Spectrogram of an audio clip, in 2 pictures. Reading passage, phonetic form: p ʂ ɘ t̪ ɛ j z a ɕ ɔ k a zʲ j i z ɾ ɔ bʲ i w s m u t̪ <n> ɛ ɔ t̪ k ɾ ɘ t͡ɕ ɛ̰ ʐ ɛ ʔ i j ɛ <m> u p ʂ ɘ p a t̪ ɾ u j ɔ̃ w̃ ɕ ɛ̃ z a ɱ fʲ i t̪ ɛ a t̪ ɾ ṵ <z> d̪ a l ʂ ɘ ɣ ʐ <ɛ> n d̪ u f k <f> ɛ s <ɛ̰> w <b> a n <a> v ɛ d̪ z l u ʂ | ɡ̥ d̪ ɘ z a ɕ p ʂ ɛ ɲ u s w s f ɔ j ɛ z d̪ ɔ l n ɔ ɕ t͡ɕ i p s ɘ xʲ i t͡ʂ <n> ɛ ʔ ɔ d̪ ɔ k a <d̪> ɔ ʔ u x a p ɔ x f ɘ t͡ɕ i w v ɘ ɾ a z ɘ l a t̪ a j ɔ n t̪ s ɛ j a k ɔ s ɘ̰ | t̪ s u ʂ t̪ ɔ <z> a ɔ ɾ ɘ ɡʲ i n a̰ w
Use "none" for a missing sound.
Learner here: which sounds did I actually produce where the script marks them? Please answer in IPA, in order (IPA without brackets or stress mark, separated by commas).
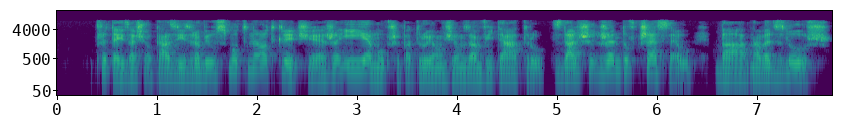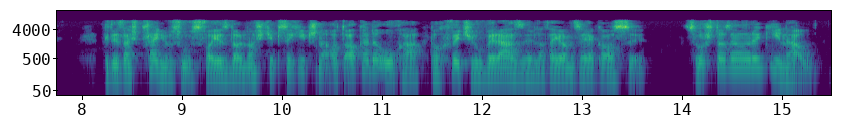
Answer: n, m, z, ɛ, ʂ, ɛ̰, b, a, n, d̪, z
